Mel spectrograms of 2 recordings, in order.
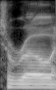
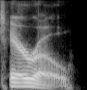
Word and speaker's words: tarot: Turo is teru teru I always said to row and I mentioned this before somebody criticized me said I was being highbrow by saying to row because it's pronounced taro and I said well why not call it a row then or toraat why is the tea silent yeah rainy likes to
